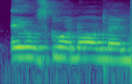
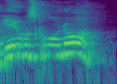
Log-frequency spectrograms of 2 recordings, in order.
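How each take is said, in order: First: Said in the usual way. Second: Much higher, upbeat hey; chipper greeting. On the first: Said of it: "and I was like". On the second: Retold or imitated. Imitating the chipper officer greeting a sick friend, upbeat. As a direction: greet him cheerfully, full of pep. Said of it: "chipper like he always is".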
